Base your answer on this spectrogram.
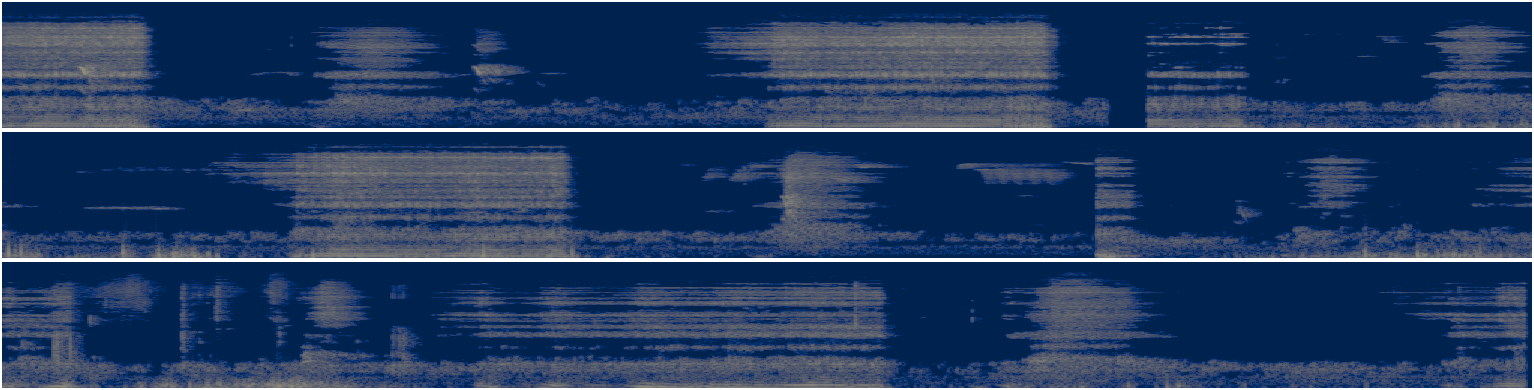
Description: A pig is sound asleep and snoring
